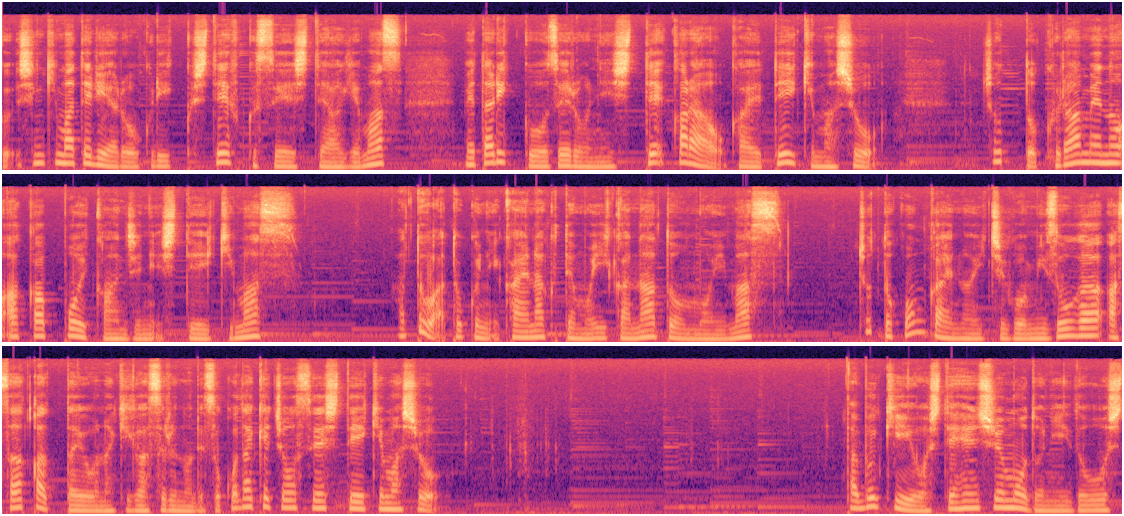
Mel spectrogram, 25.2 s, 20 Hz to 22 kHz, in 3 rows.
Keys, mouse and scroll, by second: 1.0 click, 3.4 click, 4.3 middle click, 5.8 click, 6.7 click, 7.1 click, 9.5 click, 9.9 click, 10.7 click, 11.2 scroll down 2, 11.6 middle click, 15.0 middle click, 15.9-17.0 middle drag, 17.7 middle click, 21.2 Tab, 22.0 Tab, 23.3 Tab, 24.2 middle click.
